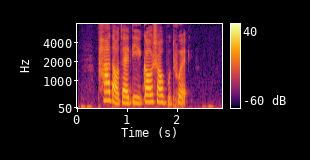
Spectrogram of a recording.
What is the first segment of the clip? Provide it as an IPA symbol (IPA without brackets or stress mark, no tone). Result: pʰ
